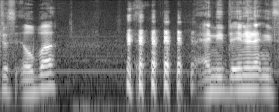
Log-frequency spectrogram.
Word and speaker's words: Elba: zelba has a cold is he it's just elba i need the internet needs to know i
